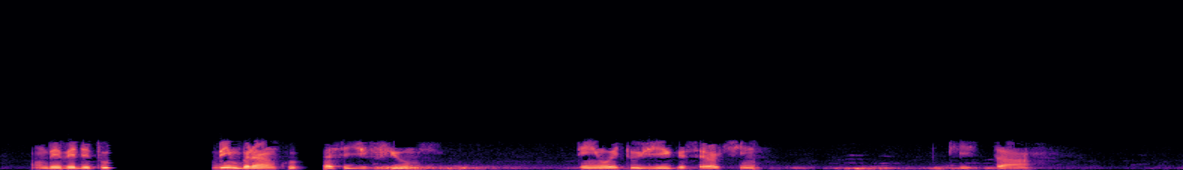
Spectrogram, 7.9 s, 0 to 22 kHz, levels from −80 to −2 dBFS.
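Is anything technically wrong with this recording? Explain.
Yes. From 0.71 to 1.43 s the sound stretches into a fading buzz, then about 0.64 s of silence, and resumes intact: a call audio freeze, likely from delayed packets draining the jitter buffer. From 1.95 to 2.17 s a similar fading buzz and brief silence are followed by audio that skips ahead about 0.2 s: a long network dropout, likely from packets that never arrived. From 7.16 to 7.83 s the sound runs hurried at 166% speed without changing pitch: a jitter buffer speed-up, where repeated pitch-period snippets, roughly half a second in total, were removed to cut the accumulated delay.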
